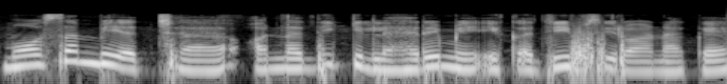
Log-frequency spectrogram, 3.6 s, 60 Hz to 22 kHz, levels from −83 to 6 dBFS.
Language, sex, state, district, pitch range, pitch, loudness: Hindi, female, Uttar Pradesh, Lucknow, 165-210 Hz, 175 Hz, -14 LUFS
